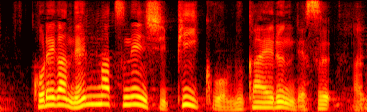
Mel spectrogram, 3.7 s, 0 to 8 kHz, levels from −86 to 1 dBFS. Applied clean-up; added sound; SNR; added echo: neural separator model SepFormer DNS4.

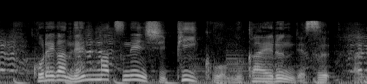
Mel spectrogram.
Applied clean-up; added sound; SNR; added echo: none; Livestock, farm animals, working animals; 14 dB; none.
